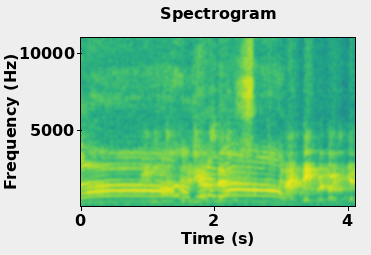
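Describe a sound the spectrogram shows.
A man speaks tensely nearby.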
